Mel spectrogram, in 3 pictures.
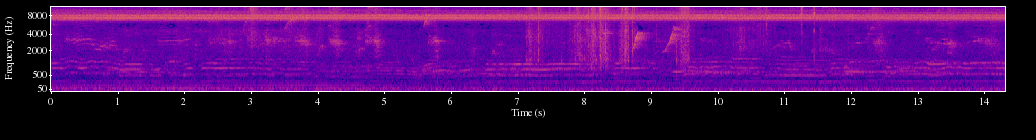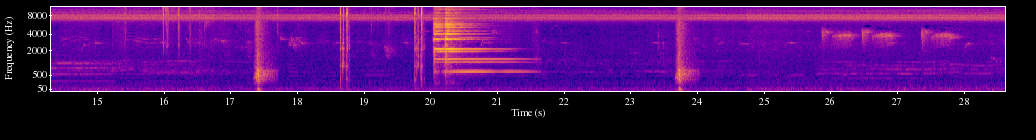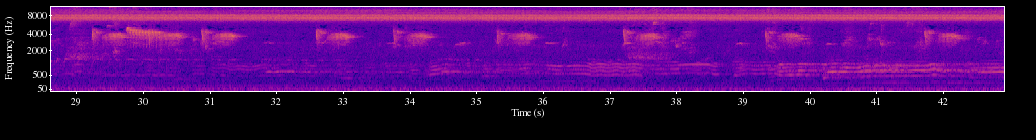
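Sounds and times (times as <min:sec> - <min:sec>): insects droning: 0:00.0 - 0:42.9
sharp knocks: 0:19.8 - 0:21.6
ringing metallic clang: 0:20.0 - 0:21.7.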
